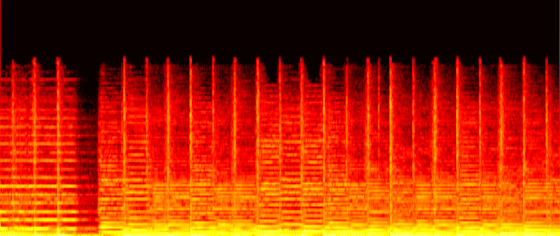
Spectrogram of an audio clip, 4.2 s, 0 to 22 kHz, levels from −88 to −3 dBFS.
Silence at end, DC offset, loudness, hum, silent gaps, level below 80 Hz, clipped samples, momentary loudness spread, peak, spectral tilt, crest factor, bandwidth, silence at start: 0 s; under 0.1%; -18 LUFS; none; none; -24 dBFS; under 0.1%; 2 LU; -6 dBFS; -5.5 dB/octave; 12 dB; 17 kHz; 0 s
